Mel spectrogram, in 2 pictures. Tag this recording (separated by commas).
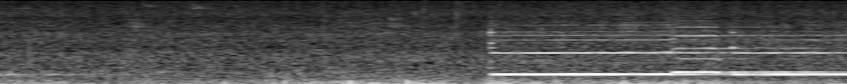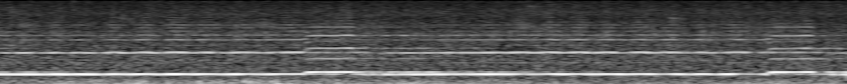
Rain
